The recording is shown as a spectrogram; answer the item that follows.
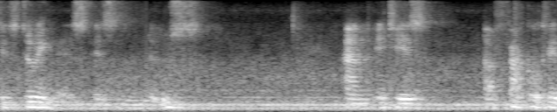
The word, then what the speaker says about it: nous: What used to be pronounced as nous in England, and teachers would like to say to their pupils, use your nous, meaning what?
